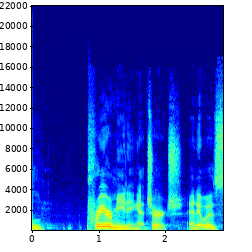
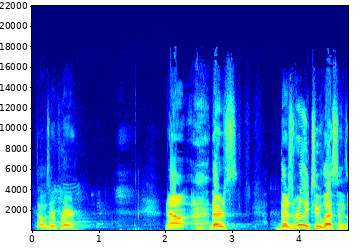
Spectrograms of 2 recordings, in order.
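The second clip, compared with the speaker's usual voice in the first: ordinary talk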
